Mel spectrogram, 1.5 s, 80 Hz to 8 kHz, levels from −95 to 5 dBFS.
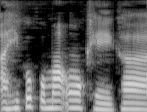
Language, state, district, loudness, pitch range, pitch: Idu Mishmi, Arunachal Pradesh, Lower Dibang Valley, -15 LUFS, 165-195 Hz, 180 Hz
